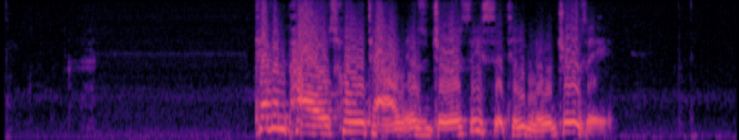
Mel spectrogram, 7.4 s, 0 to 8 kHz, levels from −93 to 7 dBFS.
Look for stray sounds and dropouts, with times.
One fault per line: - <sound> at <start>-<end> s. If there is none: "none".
none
